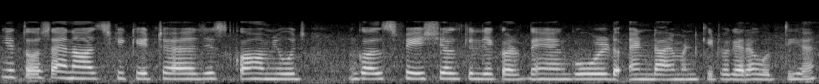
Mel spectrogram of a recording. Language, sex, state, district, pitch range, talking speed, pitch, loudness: Hindi, female, Madhya Pradesh, Katni, 235-265 Hz, 160 wpm, 250 Hz, -14 LUFS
